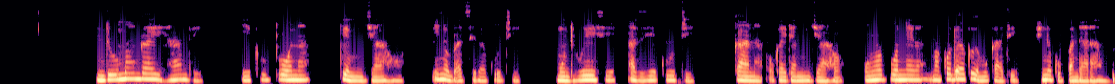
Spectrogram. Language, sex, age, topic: Ndau, male, 36-49, health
